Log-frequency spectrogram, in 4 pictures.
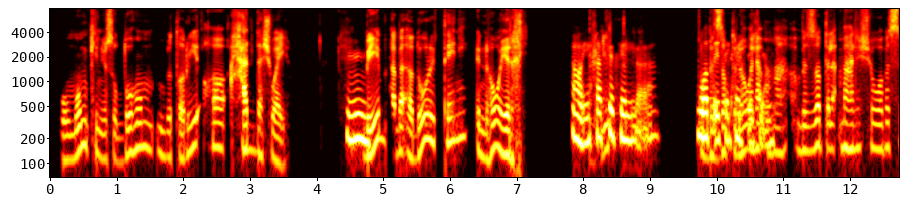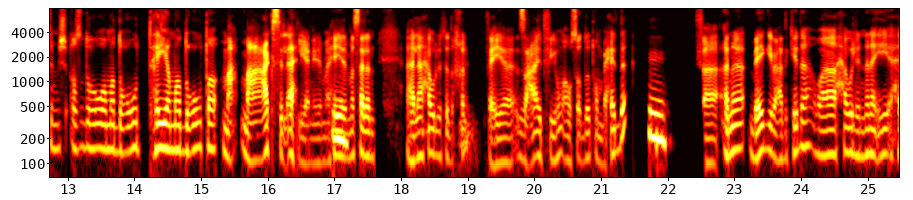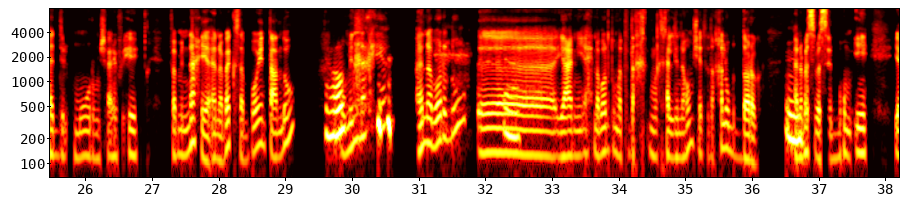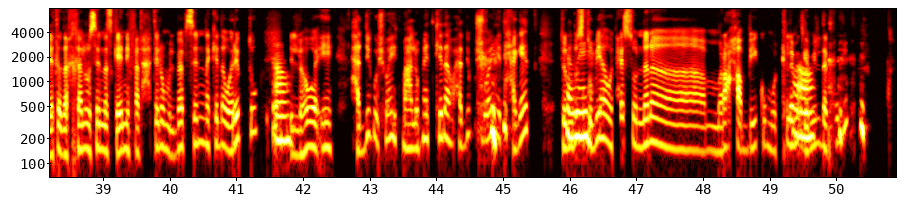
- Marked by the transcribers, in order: tapping; other background noise; tsk; in English: "point"; giggle; laugh; laughing while speaking: "تمام"; chuckle; laugh
- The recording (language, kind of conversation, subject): Arabic, podcast, إزاي بتتعاملوا مع تدخل أهل شريككوا في حياتكوا؟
